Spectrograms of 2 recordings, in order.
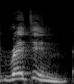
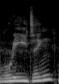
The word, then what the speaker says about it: Reading: Reddin, everyone. Hey, Reading and Leeds Festival's announced. – Or Reading, as Fred Durst pronounced it.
